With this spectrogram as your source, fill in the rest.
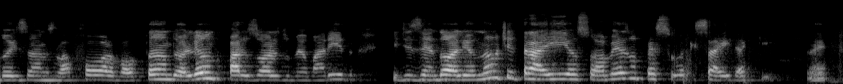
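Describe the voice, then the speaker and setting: In a plain, everyday voice, a woman speaks at a moderate pace with fairly even intonation. Her pitch is fairly high, and the background is quiet. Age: 60s. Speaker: course participant, former nursing technician. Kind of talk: question in online class.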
